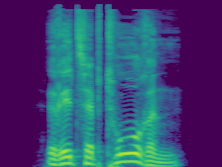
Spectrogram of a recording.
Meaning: plural of Rezeptor
- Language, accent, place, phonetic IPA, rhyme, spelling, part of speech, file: German, Germany, Berlin, [ʁet͡sɛpˈtoːʁən], -oːʁən, Rezeptoren, noun, De-Rezeptoren.ogg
